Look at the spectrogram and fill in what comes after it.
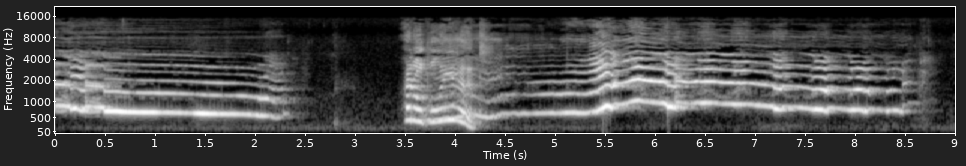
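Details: An Italian Greyhound howls and cries in long, high, wavering notes, upset at being left home while his big sister goes out for a quick walk.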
